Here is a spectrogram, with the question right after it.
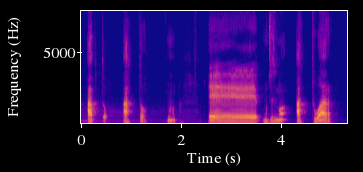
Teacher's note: tú dices como una T larga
